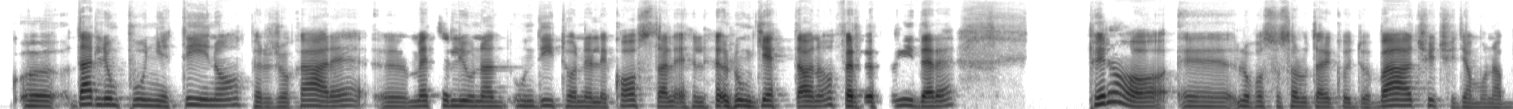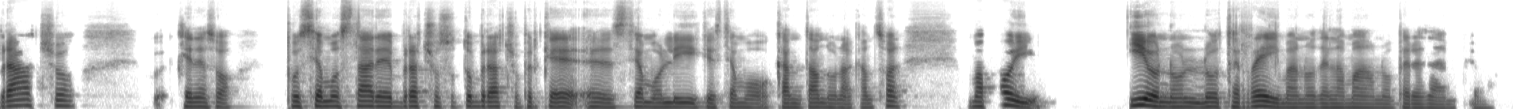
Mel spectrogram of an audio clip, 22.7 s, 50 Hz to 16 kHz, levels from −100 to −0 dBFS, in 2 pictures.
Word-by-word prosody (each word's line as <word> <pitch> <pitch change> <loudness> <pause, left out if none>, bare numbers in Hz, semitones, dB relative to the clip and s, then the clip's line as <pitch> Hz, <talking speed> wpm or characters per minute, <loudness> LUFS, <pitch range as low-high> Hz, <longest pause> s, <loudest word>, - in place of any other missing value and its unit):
Uhm, 170 -1 +1
dargli 220 -1 +5
un 200 -2 +2
pugnettino 190 +1 -1
per 150 -4 -4
giocare, 165 +4 -1
uhm, 150 0 -5
mettergli 170 +1 0
una 160 -2 +1
un 170 -1 -4
dito 170 -1 -2
nelle 150 -3 -2
costole, 180 -3 0
l 150 -3 -5 0.2
l'unghietta 175 -1 +3
no, 170 +6 -2
per 170 -4 +6 0.2
ridere. 170 0 +3 1.0
Però, 190 - +4
uhm, 155 -2 -4
lo 165 +1 -1
posso 160 -1 -5
salutare 145 -1 -1
coi 140 -1 -6
2 130 -2 -6
baci, 185 +3 +4
ci 135 -7 -10
diamo 135 -2 -4
un 135 - -7
abbraccio, 175 +5 -1 0.5
que 470 +3 -18
che - - -3
ne 150 - -1
so, 135 -1 -5 0.4
possiamo 165 0 +1
stare 160 -2 +1
braccio 160 +1 -2
sotto 155 +1 -5
braccio 155 -2 -2
perché, 145 0 -1
uhm, 145 -2 -2
stiamo 140 +1 -4
lì 140 -1 -1
che 135 - -4
stiamo 130 -1 -6
cantando 130 +1 -3
una 120 -2 -5
canzone, 125 +6 -4 0.5
ma 155 +1 0
poi 155 -2 +1 0.6
io 195 -3 +8
non 145 -2 -1
lo 145 0 0
terrei 145 +1 +2
mano 130 0 -3
nella 125 0 -4
mano 120 -2 -5
per 120 +2 -6
esempio. 115 -2 -9
155 Hz, 155 wpm, -25 LUFS, 140-175 Hz, 1.0 s, io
